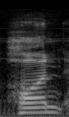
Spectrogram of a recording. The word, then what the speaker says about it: hon: Okay, Sweden, this is going to be an awful pronunciation, but Swedish has two terms with she and he. Hon and Han, H-O-N-H-A-N.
